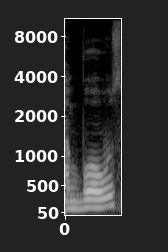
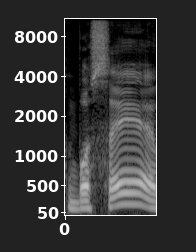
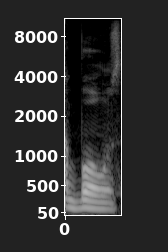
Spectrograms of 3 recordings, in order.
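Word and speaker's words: Bose: стоит премиум акустика bows кстати правильно говорить именно bows потому что у нас говорят boss boss еще как-то нет именно bows это фамилия человека который ее придумал звучит она неплохо но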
